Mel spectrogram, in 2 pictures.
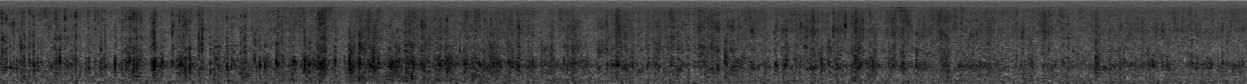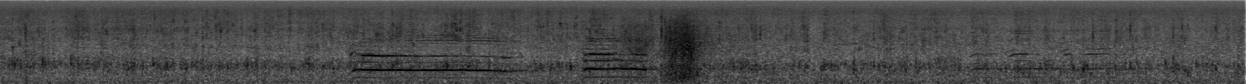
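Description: A large outdoor crowd murmurs in the distance.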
